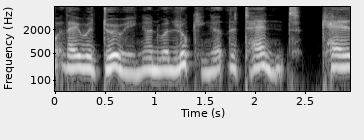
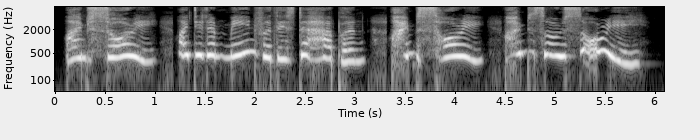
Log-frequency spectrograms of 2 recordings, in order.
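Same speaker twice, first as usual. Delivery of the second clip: much higher, tearful, broken voice; sobbing apology; 14 semitones higher, 6 dB louder than usual. A narrator's reading. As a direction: apologise through sobs.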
